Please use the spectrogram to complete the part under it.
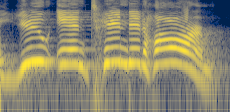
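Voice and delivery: slow, loud scripture declaration; preaching. Acted. Preacher quotes scripture to the congregation, slow preaching. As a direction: draw it out and build in force.

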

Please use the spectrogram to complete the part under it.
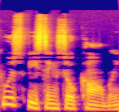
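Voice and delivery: plain reading voice

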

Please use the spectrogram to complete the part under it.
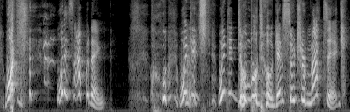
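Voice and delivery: high, loud incredulous laughing rant; can't believe what you're watching; laughing disbelief. Real, not acted. Host ranting about dramatic Dumbledore, incredulous. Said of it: "ranting in disbelief".

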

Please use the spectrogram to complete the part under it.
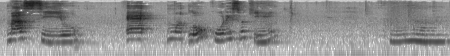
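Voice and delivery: talking while chewing pastry; muffled words between bites; mouth full, chewing. Real, not acted. Seen 3: Bites croissant near 1.3 s and keeps chewing through 6 s.

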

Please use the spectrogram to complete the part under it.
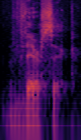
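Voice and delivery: low, soft, matter-of-fact verdict; understated, certain aside; experienced paramedic. Acted. Experienced paramedic answering puzzled students, quietly sure. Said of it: "the experienced paramedic is going".

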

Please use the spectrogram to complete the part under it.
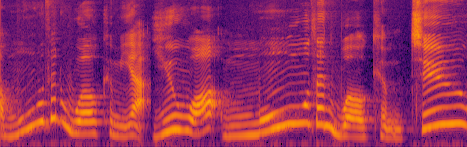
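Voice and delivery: slow teaching model; dragged-out English model; very slow drawn-out read. Shown as a demonstration. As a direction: stretch every word for learners. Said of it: "teacher stretches phrase".

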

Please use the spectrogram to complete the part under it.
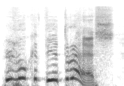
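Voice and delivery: very high, loud Dracula-like quiver; Aunt Petunia quivering. A narrator's reading. Aunt showing husband the address, overdone Dracula-like quiver. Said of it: "that sounded like a Dracula thing".

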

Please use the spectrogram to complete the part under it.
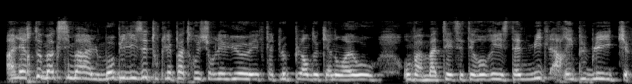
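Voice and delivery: loud police chief orders; hammed-up, forceful commander; commanding alert. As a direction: shout orders to mobilise every unit. Police chief orders full mobilisation.

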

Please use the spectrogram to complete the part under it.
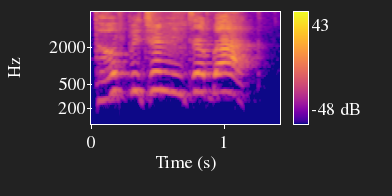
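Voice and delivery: loud, pleading pigeon voice; pushy pigeon. Acted. Pigeon begging the reader for help, loud and pleading. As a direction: beg like a grubby bird wanting help.

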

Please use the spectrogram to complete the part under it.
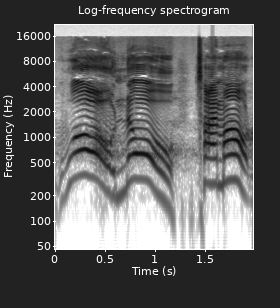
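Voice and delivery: loud, high cry of protest; drawn-out, shouted objection; alarmed protest. Retold or imitated. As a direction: call a panicked halt at full voice. Panicked reaction to God's answer.

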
